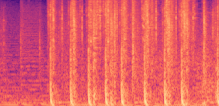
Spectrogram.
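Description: A loud, close burst of rapid automatic gunfire from Arc Raiders: about a dozen evenly spaced shots in quick succession, with no talk over it.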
